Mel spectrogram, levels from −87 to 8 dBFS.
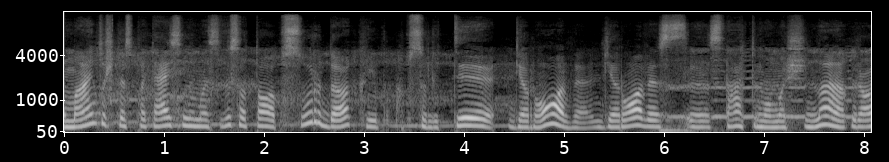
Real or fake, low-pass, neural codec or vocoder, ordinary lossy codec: fake; 14.4 kHz; autoencoder, 48 kHz, 32 numbers a frame, DAC-VAE, trained on Japanese speech; AAC, 48 kbps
